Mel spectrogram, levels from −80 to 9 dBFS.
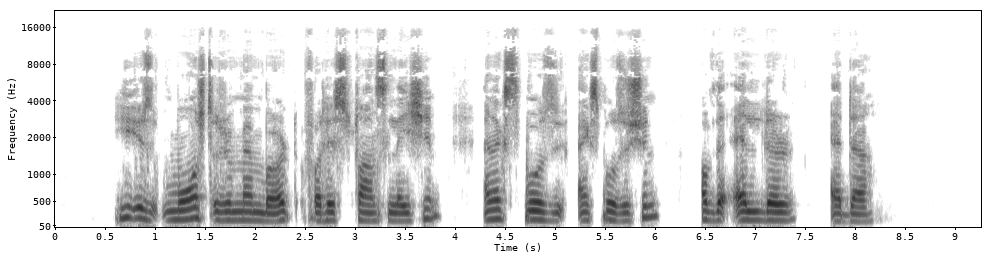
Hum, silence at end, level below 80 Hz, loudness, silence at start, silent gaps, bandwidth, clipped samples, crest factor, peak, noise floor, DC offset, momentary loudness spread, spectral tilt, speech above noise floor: none; 1.1 s; -56 dBFS; -17 LUFS; 0.6 s; none; 16 kHz; under 0.1%; 16 dB; -2 dBFS; -82 dBFS; under 0.1%; 9 LU; -4 dB/octave; 66 dB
